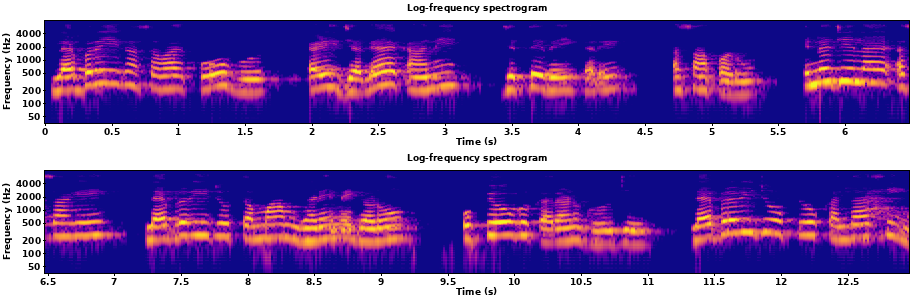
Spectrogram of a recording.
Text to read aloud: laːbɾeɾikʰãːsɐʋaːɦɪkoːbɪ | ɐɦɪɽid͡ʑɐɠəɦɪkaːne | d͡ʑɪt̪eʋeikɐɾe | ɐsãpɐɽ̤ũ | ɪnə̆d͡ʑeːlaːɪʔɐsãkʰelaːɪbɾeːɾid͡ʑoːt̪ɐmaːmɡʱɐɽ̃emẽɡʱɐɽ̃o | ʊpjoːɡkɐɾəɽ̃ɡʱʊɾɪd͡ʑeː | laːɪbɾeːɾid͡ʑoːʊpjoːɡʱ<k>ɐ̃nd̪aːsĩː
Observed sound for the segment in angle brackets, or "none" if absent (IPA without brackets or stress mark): k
